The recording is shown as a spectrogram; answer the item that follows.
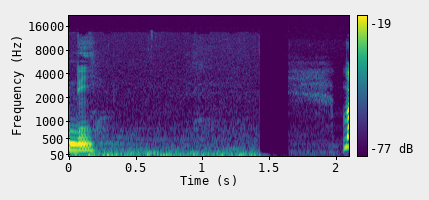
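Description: A woman's voice finishes a word at the very start, then faint room tone with a low hum. About one and a half seconds in, there is a brief dead-silent dropout at an edit.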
